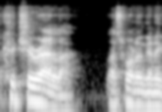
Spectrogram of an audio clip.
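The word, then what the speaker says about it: Cucurella: i'm behind his hair um i think it's pronounced couture ella that's what i'm going to go with anyway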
